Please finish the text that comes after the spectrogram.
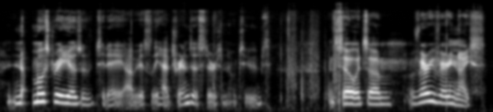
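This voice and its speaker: A vlogger casually showing off a collection, speaking unscripted and haltingly, often stopping to clear the throat. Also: mid-range voice, fairly bright tone. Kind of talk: casual unscripted show-and-tell.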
